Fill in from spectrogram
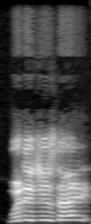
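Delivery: very high, loud mock outrage; high hammed-up threat; mock furious repeat. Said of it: "She's like".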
